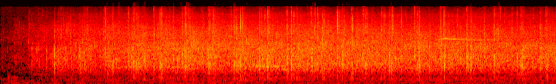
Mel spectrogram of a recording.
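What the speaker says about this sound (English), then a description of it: "we could give them a round of applause" Audience applause for high school faculty and staff at a McLoud, Oklahoma graduation ceremony, swelling in after a quiet start and holding as a steady, moderately distant wash of many hands.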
